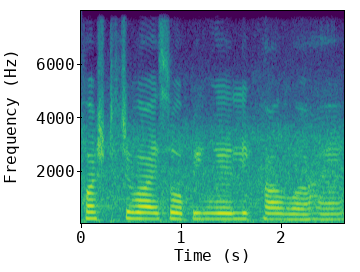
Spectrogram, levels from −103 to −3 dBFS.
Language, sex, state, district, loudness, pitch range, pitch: Hindi, female, Haryana, Jhajjar, -16 LUFS, 210-225 Hz, 220 Hz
